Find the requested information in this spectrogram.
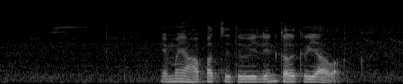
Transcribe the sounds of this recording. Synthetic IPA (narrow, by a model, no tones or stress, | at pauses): eməjaɦapat̪sit̪uʋilːinkələkɾijaːʋa̰k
